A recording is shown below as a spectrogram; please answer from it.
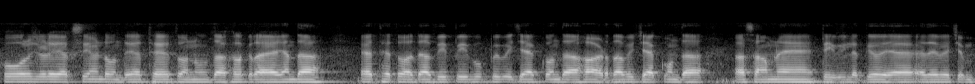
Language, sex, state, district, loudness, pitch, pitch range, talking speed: Punjabi, male, Punjab, Kapurthala, -17 LUFS, 115 Hz, 115-120 Hz, 180 wpm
